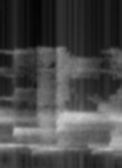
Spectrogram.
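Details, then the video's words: Mountain tledekan in a vocal contest with rival birds, excited on meeting: one continuous stream of shrill, high whistles that glide up and down, sustained through the whole moment without a break. "BURUNG TLEDEKAN PENUH EMOSI"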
